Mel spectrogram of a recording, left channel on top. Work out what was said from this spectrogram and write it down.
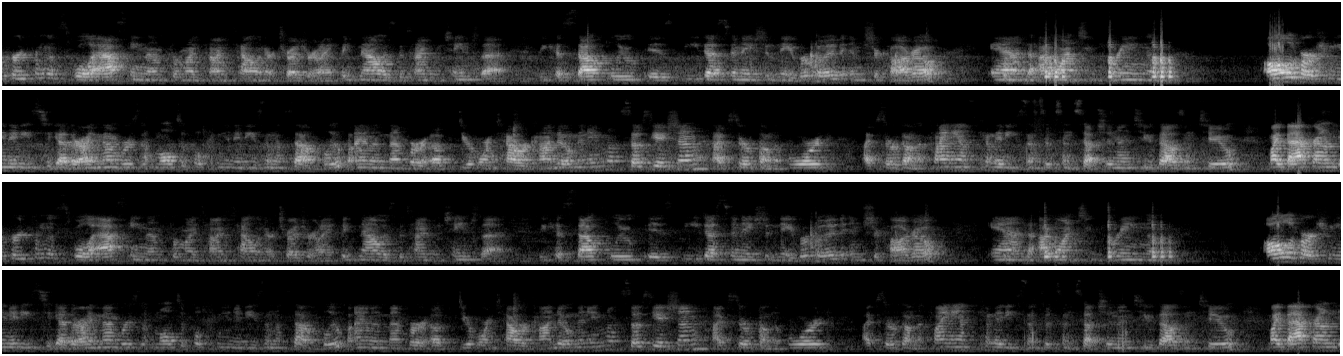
heard from the school asking them for my time, talent, or treasure, and I think now is the time to change that, because South Loop is the destination neighborhood in Chicago, and I want to bring all of our communities together. I'm members of multiple communities in the South Loop. I am a member of Dearborn Tower Condominium Association. I've served on the board. I've served on the finance committee since its inception in 2002. My background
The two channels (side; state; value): right; quieter; 6.5 dB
